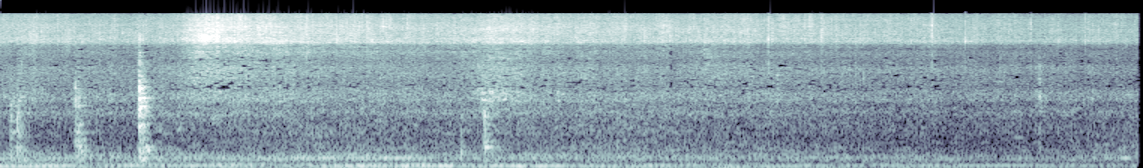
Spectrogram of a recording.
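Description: Chopped tomato, onion and ginger sizzling as they sauté in a nonstick frying pan, stirred with a wooden spatula that knocks lightly against the pan three times in the first second and once about three seconds in. A low steady hum runs underneath.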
